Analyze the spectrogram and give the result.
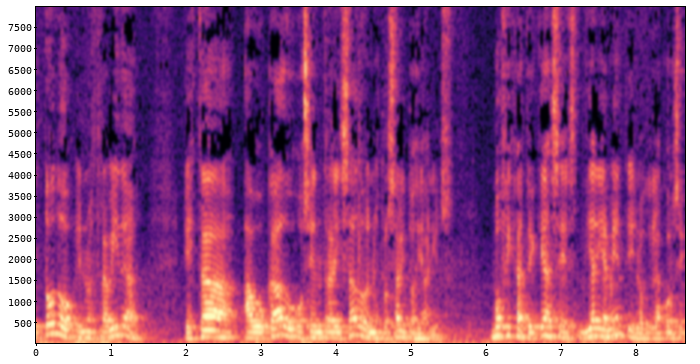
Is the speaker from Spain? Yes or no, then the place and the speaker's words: no; Argentina; Yo como sociedad argentina, y me hago cargo también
